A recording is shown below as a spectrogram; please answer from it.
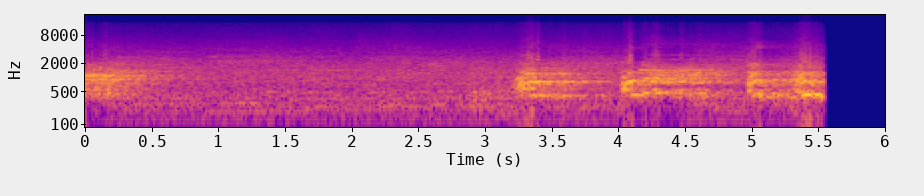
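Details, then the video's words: Dog barking at a barking lot on 12/10/18: after a few seconds of murmur, three loud harsh barks follow about a second apart, then sudden silence. "The Barking Lot"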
